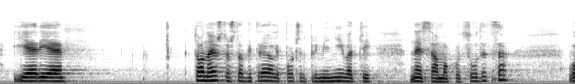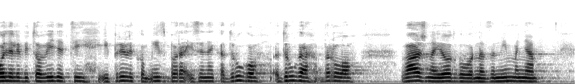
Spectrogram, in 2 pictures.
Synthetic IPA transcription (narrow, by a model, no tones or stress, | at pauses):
jeɾje | t̪o̞ːne̞ʃt̪o̞ʃt̪o̞bit̪ɾe̞balipo̞t͡ʃe̞t̪̚pɾimje̞ɲiːʋat̪i | nesamo̞ko̞d̪suːd̪at̪sa | ʋo̞ʎe̞libit̪o̞ːʋid̪je̞t̪iipɾiːliko̞mizbo̞ɾa̰ʔḭzane̞kad̪ɾuɡod̪ɾuɡaʋr̩lˠo̞ | ʋaːʒnaio̞d̪ɡoʋoɾnazaniːmaɲa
